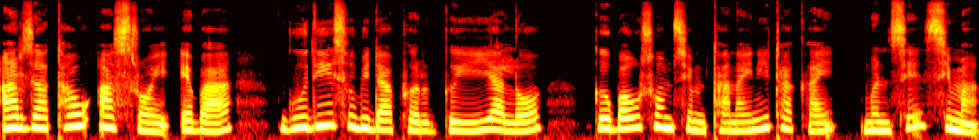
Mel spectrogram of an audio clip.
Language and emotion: Bodo, neutral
